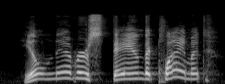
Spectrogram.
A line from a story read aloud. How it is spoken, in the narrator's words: he shouted back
